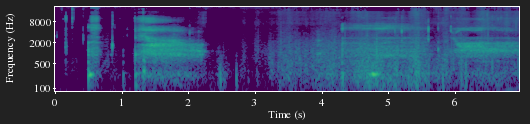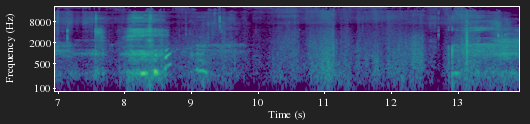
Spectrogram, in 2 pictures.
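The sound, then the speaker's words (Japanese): A bonten, the soft fluff on the end of an ear pick, gently strokes an ear, making quiet airy rustles and soft brushing sweeps that come and go in faint irregular bursts. “それではまずこちらの耳かきを使ってご奉仕させていただきますね。 まずは梵天で優しくなでなでしていきますね。”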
